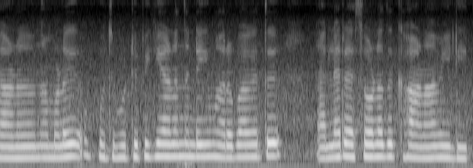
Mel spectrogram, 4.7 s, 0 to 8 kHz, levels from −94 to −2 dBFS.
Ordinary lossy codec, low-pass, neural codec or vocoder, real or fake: none; none; none; real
